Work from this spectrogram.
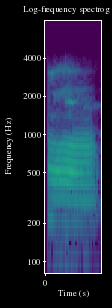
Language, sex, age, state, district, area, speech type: Bengali, male, 60+, West Bengal, Purba Bardhaman, urban, conversation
